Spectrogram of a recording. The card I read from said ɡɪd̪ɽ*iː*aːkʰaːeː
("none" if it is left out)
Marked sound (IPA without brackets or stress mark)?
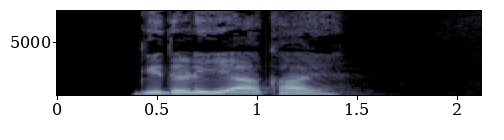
iː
